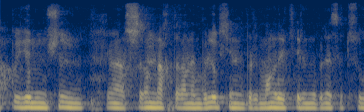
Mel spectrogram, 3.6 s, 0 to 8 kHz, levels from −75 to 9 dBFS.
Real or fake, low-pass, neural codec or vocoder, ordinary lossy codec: fake; 7.2 kHz; codec, 24 kHz, 6 kbps, HILCodec; none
